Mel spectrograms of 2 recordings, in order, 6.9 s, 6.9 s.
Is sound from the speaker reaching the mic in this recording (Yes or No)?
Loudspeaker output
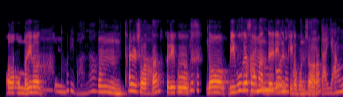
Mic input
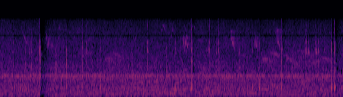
No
